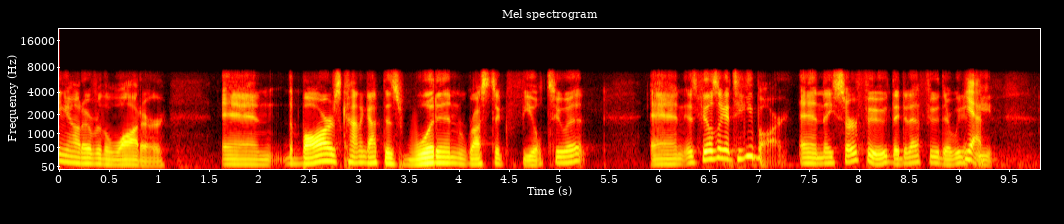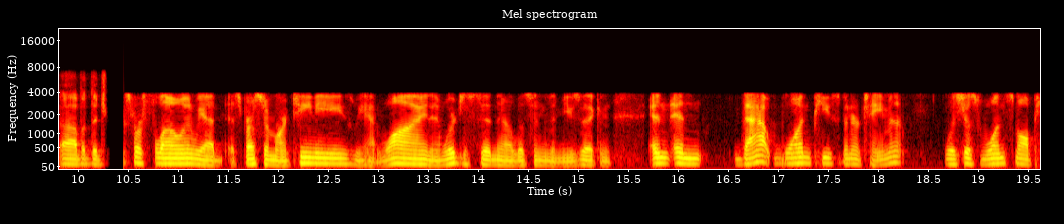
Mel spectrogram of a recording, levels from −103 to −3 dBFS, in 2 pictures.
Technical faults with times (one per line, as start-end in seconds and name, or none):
10.26-10.46 handover gap
10.46-19.63 fallback to narrowband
